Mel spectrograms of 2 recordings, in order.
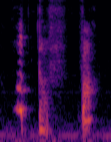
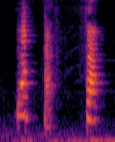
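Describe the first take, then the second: First: High, quick imagined reaction; mock disbelief. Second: Loud, high-pitched imagined reaction; mock outraged disbelief. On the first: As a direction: play stunned disbelief, high and fast. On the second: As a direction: burst out louder in pretend shock. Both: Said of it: "his face go".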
